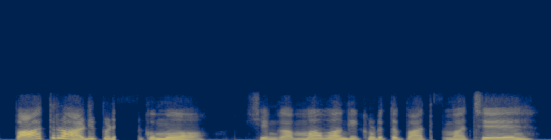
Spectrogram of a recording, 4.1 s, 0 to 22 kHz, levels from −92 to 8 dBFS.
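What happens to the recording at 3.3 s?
Lost AMR speech frames, from 3.24 to 3.40 s after "எங்க அம்மா வாங்கி கொடுத்த": the decoder repeats stale pitch settings, so the speech smears and fades. On a spectrogram, harmonics stretch flat, then thin toward silence.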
